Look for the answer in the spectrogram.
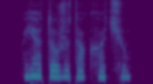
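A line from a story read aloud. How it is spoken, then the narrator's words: Quiet, close to ear. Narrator (Russian): тихо произнес Дежнев над самым ухом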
